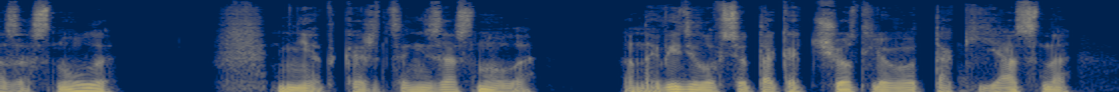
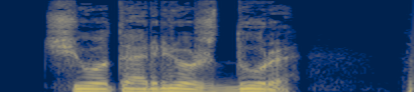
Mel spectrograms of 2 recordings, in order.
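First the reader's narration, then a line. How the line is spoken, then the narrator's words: Sudden yell. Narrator (Russian): заорал он вдруг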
